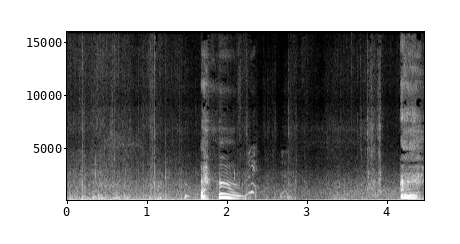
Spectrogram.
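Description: Wind rumbling on the microphone, with faint light clatter of plastic ball-pit balls as puppies dig through them, and a short voiced exclamation or laugh about two seconds in.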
